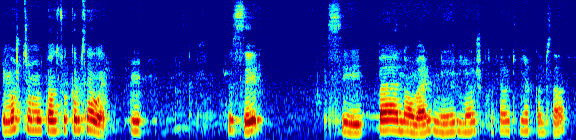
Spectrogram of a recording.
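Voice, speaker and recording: Young female beauty vlogger, casual and easily irritated, light raised pitch. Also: fairly even intonation, normal speed, warm tone. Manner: chatty, rambling, easily annoyed. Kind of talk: casual makeup tutorial. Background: faint noise of passing cars.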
